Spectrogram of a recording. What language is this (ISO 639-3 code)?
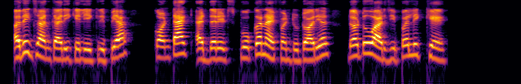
hin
